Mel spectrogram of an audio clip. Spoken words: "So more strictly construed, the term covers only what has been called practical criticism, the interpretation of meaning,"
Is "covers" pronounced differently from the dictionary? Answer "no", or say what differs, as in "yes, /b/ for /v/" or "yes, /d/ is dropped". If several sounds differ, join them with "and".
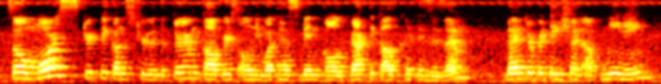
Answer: yes, /p/ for /v/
